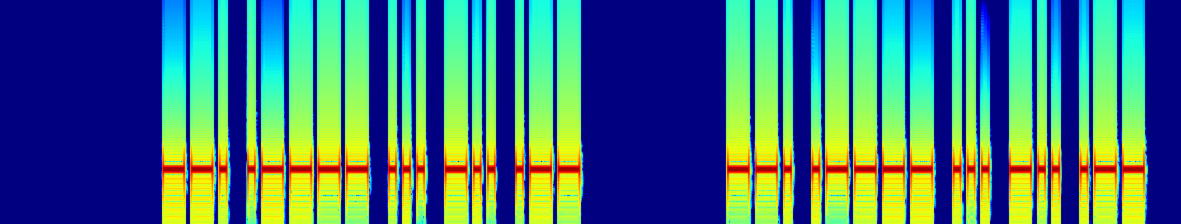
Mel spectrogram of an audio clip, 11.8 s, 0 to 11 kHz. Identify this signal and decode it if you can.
Morse code, heard as a keyed tone, about 17 wpm, 700 Hz. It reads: G1SDW G1SDW
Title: DXCC-100 Call Signs - 5 Characters - Repeated 3x - 17wpm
